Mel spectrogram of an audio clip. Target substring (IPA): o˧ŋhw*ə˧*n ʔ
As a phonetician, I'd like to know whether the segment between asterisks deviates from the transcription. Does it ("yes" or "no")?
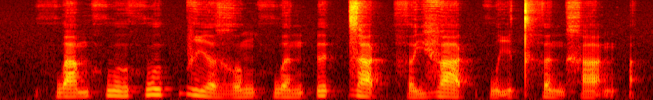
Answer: yes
